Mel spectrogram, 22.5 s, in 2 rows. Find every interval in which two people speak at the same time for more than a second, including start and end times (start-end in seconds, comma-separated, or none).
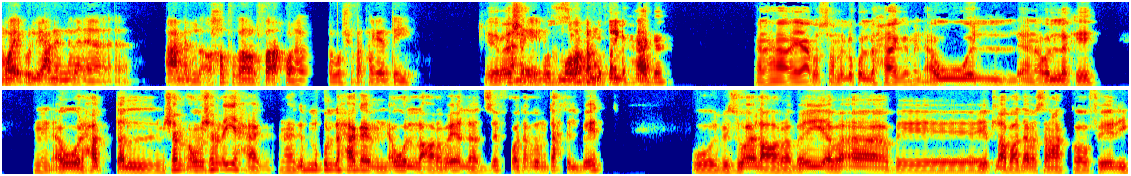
5.0-6.6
